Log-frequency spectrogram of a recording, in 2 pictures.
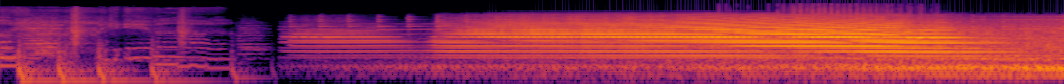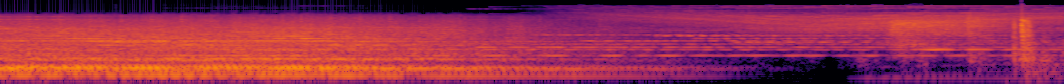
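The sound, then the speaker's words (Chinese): A train rolls along the rails with a heavy, steady rumble and a loud, sustained horn blaring over it, swelling before gradually fading away. “王虎下了火车”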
